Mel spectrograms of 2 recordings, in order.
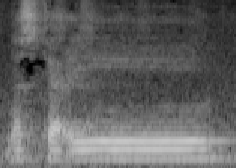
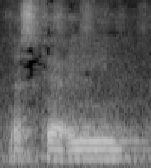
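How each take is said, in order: First: The final long vowel is held moderately long. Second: The final long vowel is held briefly. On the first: "والتوسط" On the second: "بالقصر"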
